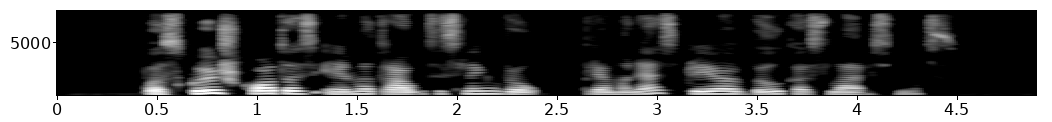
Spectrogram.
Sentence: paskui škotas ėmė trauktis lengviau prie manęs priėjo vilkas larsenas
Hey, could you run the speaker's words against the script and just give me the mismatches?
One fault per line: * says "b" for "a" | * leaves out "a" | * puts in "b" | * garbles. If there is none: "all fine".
all fine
